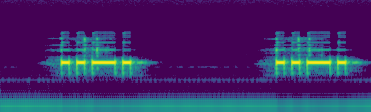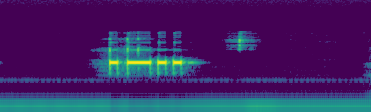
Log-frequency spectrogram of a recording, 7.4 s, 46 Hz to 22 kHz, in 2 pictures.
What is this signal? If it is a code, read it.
Morse code, heard as a keyed tone, about 16 wpm, 700 Hz. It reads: F F L
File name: Lecciones / CLASE Nº5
